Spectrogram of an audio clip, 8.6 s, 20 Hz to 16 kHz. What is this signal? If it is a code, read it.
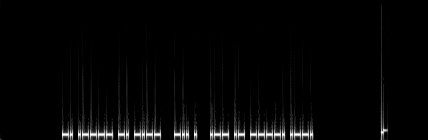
Morse code, heard as a keyed tone, about 30 wpm, 700 Hz. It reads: N1NY DE WA9P
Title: USA Callsign DE Callsign - 4 Characters - 30wpm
